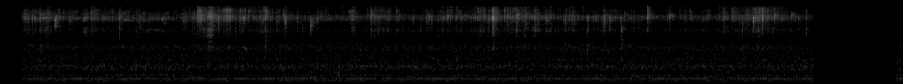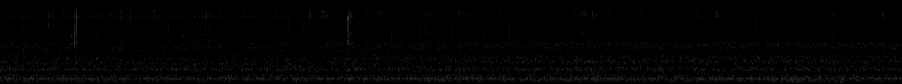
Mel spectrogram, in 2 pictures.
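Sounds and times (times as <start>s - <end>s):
fried rice sizzling in pan: 0.2s - 8.2s, 9.0s - 18.0s
sausages sizzling in oil: 0.2s - 8.2s, 9.0s - 18.0s
crackling oil pops: 0.3s - 8.2s.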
